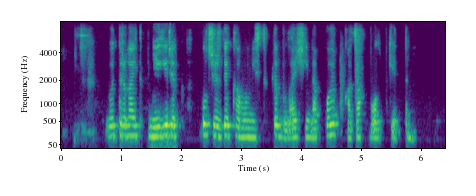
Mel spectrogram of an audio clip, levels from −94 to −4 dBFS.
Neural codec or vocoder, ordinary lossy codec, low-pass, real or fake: none; Opus, 16 kbps; 7.2 kHz; real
